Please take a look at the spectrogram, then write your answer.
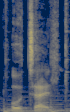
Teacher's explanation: In French, H typically does nothing. No sound ever. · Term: H muet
